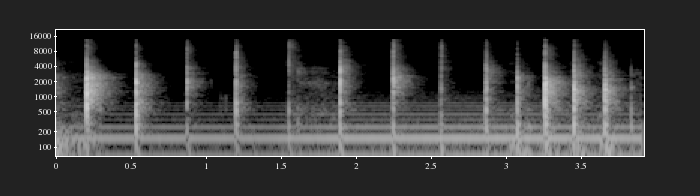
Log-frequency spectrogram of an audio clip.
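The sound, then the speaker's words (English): About a dozen sharp hand claps at a steady beat that quickens slightly toward the end, some louder than others, over a constant low hum with no talking. “Clap, clap, clap for me.”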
